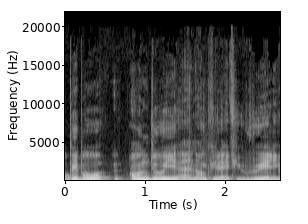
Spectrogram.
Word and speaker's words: andouille: Okay, so let's have one more pronunciation lesson. Merde. Merde. Andouille.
